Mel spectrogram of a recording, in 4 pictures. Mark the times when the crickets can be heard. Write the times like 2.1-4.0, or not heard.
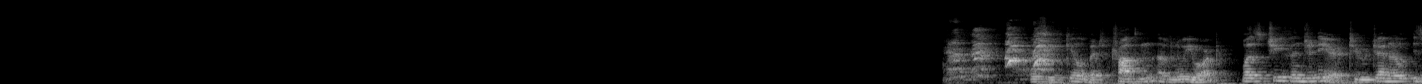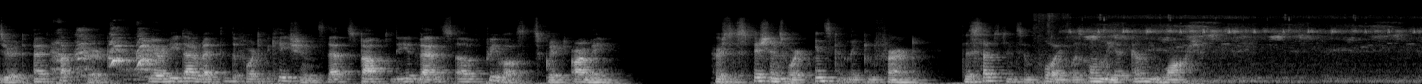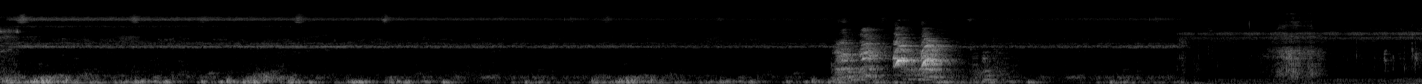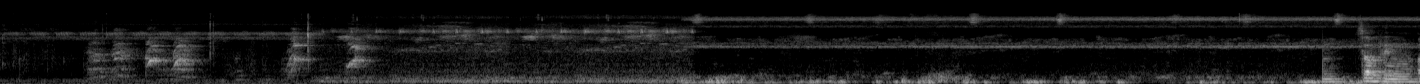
24.6-56.8.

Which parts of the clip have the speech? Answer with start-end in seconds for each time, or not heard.
10.3-20.4, 21.4-26.2, 55.9-56.8.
